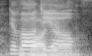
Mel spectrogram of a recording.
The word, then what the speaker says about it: Gvardiol: Gvardiol.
